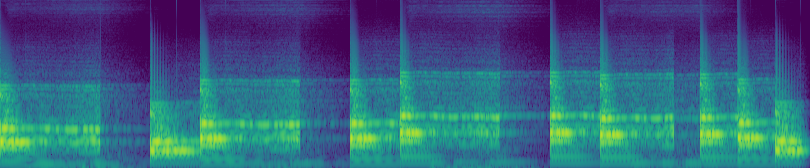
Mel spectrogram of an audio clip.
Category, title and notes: Music > Solo instrument
Good Bells Synth with a touch of mine!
